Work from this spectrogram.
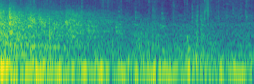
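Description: Deep booming blast of a Confringo fire spell explosion in Hogwarts Legacy, loud and low-heavy from the first instant, rumbling on with a rough tail for over a second.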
